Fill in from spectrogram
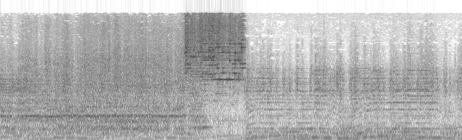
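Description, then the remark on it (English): A metal folding chair is dragged loudly across the concrete floor of a recording studio with a harsh, screeching grind, then a glass is broken with it in a sudden bright crash, followed by continued rough clattering noise. “drags a metal folding chair along the concrete floor of the recording studio and then breaks a glass with it.”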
